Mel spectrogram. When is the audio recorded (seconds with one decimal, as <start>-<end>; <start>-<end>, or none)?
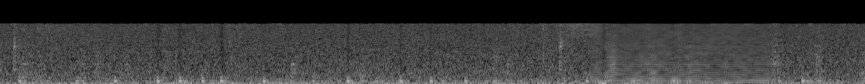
0.0-5.9; 7.7-8.7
